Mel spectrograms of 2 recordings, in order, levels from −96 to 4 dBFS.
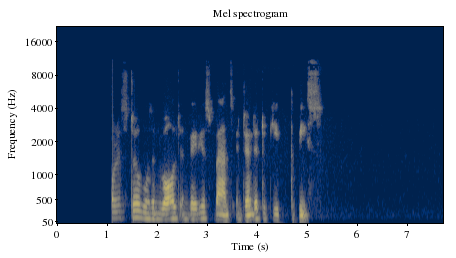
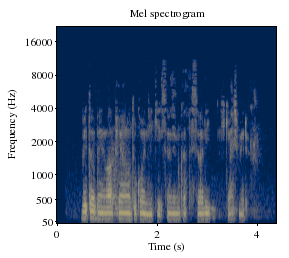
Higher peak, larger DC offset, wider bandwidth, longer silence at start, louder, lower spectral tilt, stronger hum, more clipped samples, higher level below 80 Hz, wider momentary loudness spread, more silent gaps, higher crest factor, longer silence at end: first, -8 dBFS vs -16 dBFS; neither; about the same, 11.5 kHz vs 11 kHz; first, 1.1 s vs 0.5 s; first, -28 LUFS vs -33 LUFS; about the same, -6 dB/octave vs -6.5 dB/octave; neither; neither; about the same, -62 dBFS vs -66 dBFS; about the same, 13 LU vs 11 LU; neither; about the same, 22 dB vs 18 dB; first, 2.45 s vs 0.4 s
